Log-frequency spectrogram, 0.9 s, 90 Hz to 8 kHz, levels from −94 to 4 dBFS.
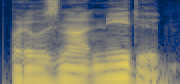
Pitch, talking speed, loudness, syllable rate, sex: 100 Hz, 330 wpm, -17 LUFS, 7.4 syllables/s, male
